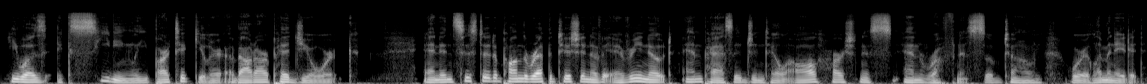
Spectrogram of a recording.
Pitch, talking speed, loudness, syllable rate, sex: 105 Hz, 135 wpm, -19 LUFS, 5.2 syllables/s, male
